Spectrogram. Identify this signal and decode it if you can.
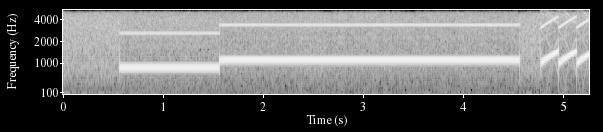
Two-tone page, heard as a one-second tone, then a three-second tone, about 870 then 1130 Hz, with noise. It is heard from 0.6 to 4.6 s.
